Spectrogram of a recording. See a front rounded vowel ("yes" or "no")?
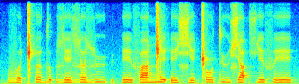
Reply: no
